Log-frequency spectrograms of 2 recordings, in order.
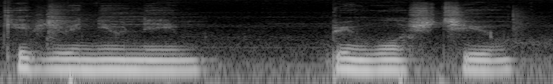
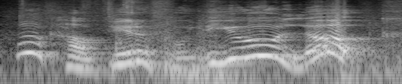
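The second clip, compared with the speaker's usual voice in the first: delighted; 7 semitones higher, 10 dB louder than usual. Acted. Mother admiring daughter.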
